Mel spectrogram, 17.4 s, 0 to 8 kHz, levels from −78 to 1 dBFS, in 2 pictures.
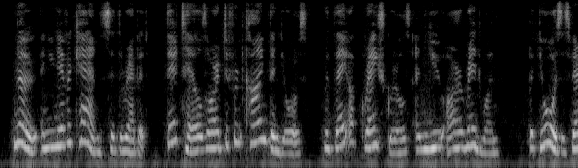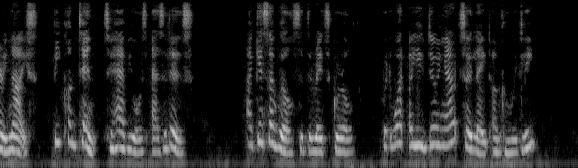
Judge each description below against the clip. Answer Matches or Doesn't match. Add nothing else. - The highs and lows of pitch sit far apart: Matches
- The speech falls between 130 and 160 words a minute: Doesn't match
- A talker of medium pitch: Doesn't match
